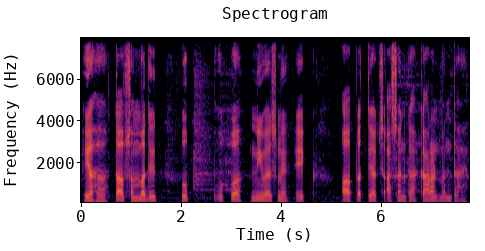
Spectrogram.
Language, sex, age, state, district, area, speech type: Hindi, male, 45-60, Madhya Pradesh, Chhindwara, rural, read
